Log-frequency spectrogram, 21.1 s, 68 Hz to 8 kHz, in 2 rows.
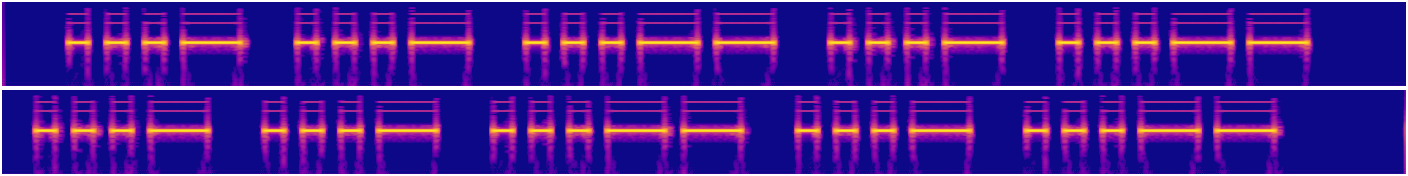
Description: Morse code, heard as a keyed tone, about 8 wpm, 800 Hz. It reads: VV3V3 VV3V3
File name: CW gyakorlas v 3 7 baud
